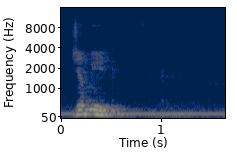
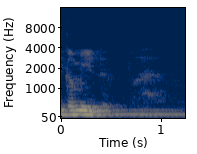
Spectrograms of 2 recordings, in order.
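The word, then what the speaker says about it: جميل: Yeah, they will, for example, in the Quran there is the word Jamil. So when they are reading the ayat of the Quran, they will pronounce Jamil. When they are outside the Quran, in a minute later, they are doing an explanation, they will say he's Gamil.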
